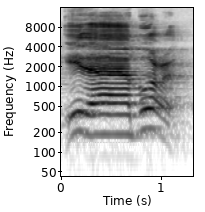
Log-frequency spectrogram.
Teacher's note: با عین پیش بع، عین کے اوپر جزم ہے، اس لیے با کو عین سے ملا دیں گے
